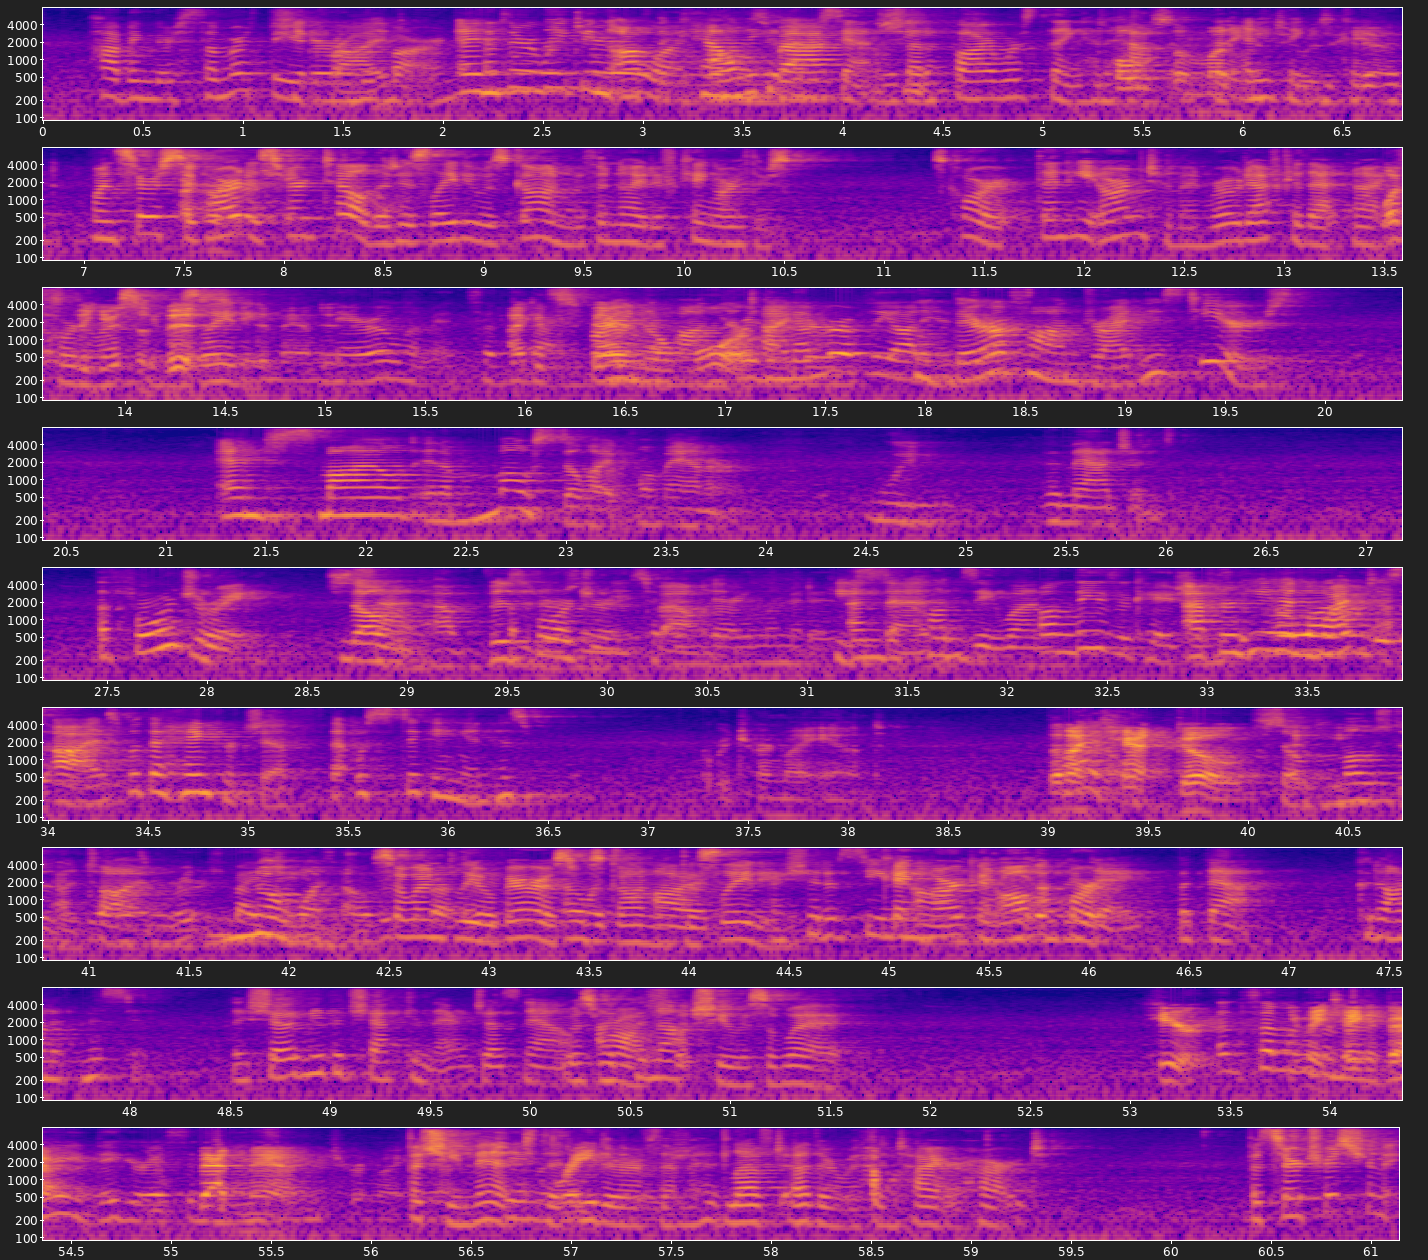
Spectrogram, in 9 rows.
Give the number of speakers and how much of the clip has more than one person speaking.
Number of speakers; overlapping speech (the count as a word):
five, about 46%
